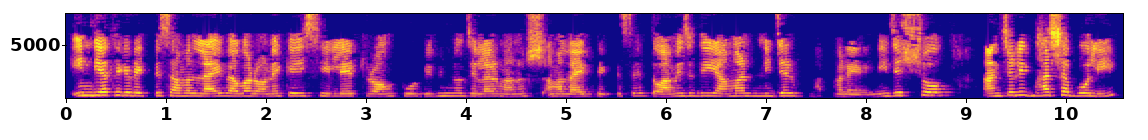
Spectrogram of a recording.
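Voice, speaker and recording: Bright-voiced Bangladeshi woman livestreaming. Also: a little high. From Barisal region of Bangladesh. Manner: chatty, teasing replies to viewers. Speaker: live streamer. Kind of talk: reading viewer comments on a live video call.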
